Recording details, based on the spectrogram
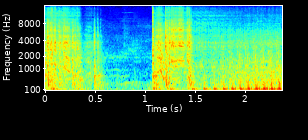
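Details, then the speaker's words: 50cc motorcycle electric start after repairing starter-motor noise, key on in neutral; a short clean starter spin catches quickly into a steady low idle, with no grinding or dry clack from the starter drive. Normal electric start. "botão de start eu tô funcionando perfeitamente"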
